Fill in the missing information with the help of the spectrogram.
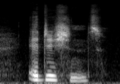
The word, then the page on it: editions: American English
